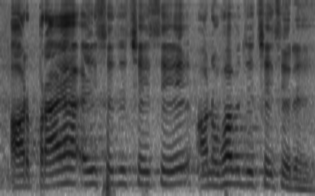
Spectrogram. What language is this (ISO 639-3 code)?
mai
